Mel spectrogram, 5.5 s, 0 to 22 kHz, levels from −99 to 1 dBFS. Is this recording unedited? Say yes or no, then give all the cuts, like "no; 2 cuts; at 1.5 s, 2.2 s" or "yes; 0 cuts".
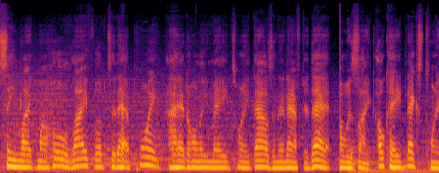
no; 1 cut; at 4.2 s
